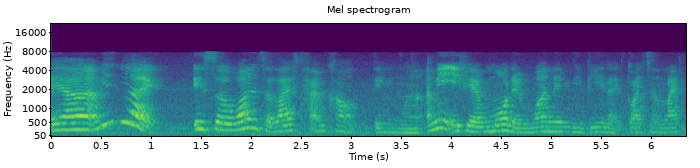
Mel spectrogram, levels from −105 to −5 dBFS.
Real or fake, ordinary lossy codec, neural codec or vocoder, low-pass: real; none; none; none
